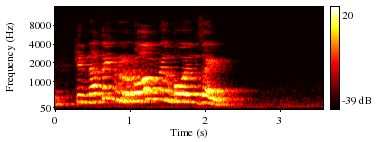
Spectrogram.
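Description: A man speaks with animation, close by, through a microphone.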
